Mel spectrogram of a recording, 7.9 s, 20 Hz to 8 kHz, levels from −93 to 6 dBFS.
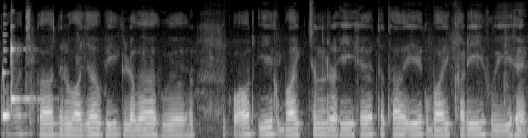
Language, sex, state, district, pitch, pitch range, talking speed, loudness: Hindi, male, Madhya Pradesh, Katni, 115 Hz, 115-120 Hz, 135 wpm, -19 LUFS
